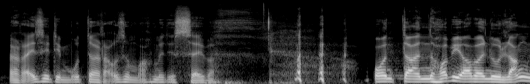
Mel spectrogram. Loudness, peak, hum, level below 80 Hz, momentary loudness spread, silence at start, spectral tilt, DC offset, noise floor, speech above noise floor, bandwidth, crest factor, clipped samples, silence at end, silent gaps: -18 LUFS; -4 dBFS; none; -46 dBFS; 19 LU; 0.1 s; -6 dB/octave; under 0.1%; -37 dBFS; 21 dB; 15.5 kHz; 14 dB; under 0.1%; 0 s; none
